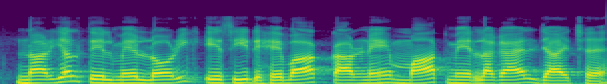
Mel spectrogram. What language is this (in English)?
Maithili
